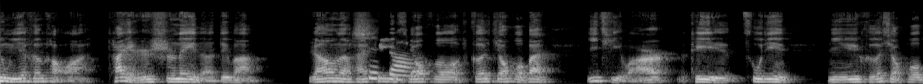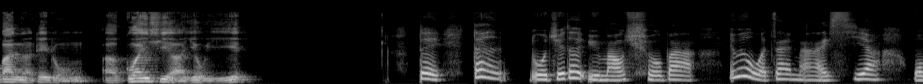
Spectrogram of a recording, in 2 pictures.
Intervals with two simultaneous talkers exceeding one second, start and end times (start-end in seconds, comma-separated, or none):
none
